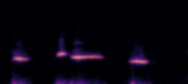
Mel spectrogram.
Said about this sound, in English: Wow. I don't even know if I could do Pop the Weasel with whistling.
